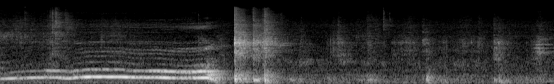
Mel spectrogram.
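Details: Alaskan Malamute named Lolo, a pet indoors, annoyed as its owner pretends to eat dog-meat hotpot; a sustained, slightly wavering howl for about two seconds, then clattering of a pot lid and quiet room sounds.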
